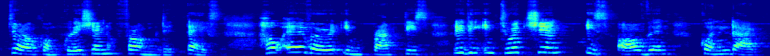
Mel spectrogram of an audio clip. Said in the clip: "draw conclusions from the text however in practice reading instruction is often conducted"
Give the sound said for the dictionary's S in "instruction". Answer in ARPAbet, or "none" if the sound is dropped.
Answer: none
